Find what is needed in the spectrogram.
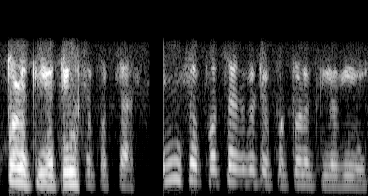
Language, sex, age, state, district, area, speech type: Odia, male, 45-60, Odisha, Malkangiri, urban, conversation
